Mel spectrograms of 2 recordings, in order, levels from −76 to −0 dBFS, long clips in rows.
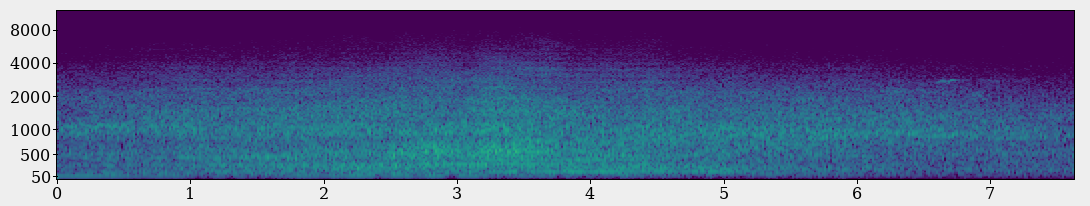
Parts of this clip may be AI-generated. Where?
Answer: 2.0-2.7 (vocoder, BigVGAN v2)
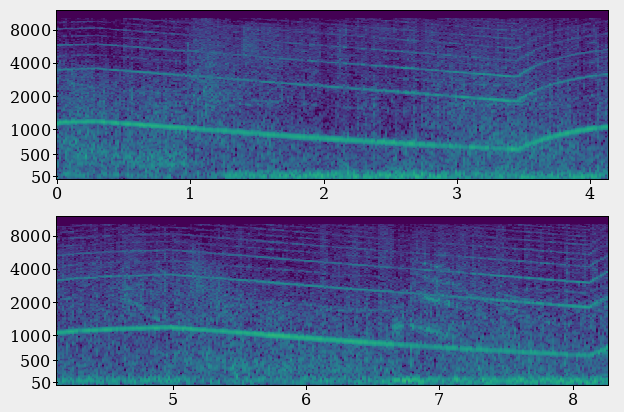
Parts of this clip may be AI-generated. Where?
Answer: 0.9-1.5 (vocoder, BigVGAN v2); 4.3-5.7

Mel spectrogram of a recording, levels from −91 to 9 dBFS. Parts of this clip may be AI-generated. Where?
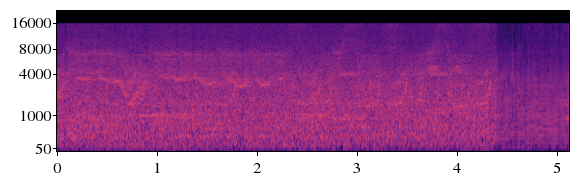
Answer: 4.4-5.1 (vocoder, BigVGAN v2)

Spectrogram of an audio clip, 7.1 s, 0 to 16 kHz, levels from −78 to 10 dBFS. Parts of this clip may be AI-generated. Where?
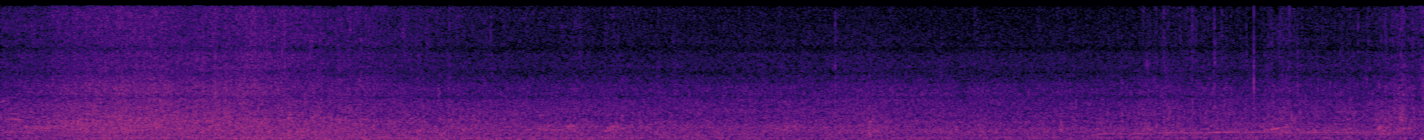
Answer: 0.7-1.2 (vocoder, BigVGAN v2); 1.9-6.2

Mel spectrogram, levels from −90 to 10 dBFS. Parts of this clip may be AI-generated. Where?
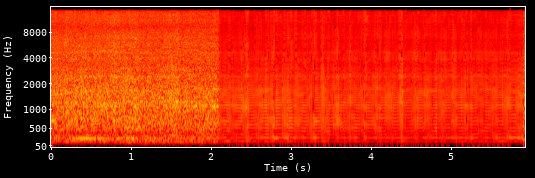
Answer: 2.1-5.9 (vocoder, BigVGAN v2)

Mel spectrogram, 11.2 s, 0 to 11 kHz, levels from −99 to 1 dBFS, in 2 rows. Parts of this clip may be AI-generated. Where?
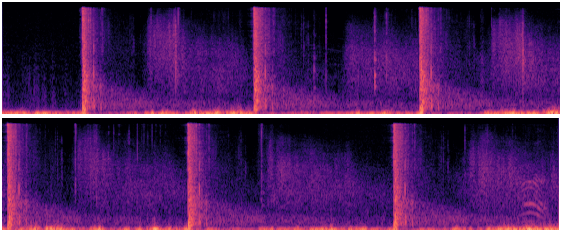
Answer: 1.3-3.3 (vocoder, BigVGAN v2); 4.9-7.8; 8.8-11.2

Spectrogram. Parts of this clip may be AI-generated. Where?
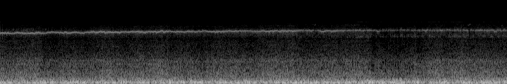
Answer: none

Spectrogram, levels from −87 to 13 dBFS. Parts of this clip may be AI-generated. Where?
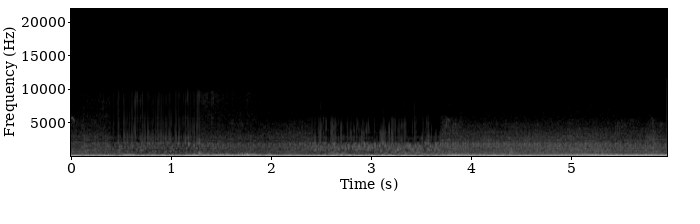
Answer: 0.4-1.3 (vocoder, BigVGAN v2); 2.4-3.7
